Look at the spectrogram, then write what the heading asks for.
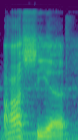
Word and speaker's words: Asia: pronounced as ashiya whereas in the anime it's pronounced as ossia and it's spelled a s i a now that truly blew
